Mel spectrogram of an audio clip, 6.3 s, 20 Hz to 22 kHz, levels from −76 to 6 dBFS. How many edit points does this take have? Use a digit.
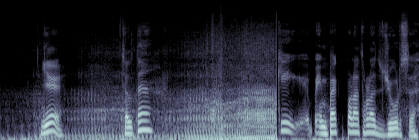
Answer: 2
